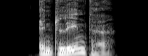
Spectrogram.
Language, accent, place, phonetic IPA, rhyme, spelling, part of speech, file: German, Germany, Berlin, [ɛntˈleːntə], -eːntə, entlehnte, adjective / verb, De-entlehnte.ogg
- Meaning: inflection of entlehnt: 1. strong/mixed nominative/accusative feminine singular 2. strong nominative/accusative plural 3. weak nominative all-gender singular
